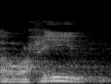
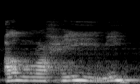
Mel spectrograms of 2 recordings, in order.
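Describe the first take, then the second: First: The word ends on a consonant after a long vowel. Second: The word ends with a short final vowel. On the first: The reading stops at this word. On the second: The reading continues without stopping.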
